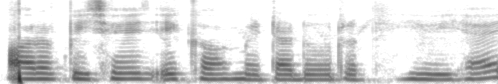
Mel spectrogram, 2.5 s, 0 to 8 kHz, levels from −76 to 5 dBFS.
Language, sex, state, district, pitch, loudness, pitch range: Hindi, female, Chhattisgarh, Raipur, 185 Hz, -29 LUFS, 180-195 Hz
